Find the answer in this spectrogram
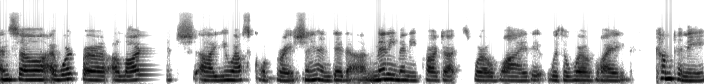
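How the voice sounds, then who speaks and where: With hardly any pauses, a somewhat breathy woman speaks at a fairly slow pace, medium pitch and fairly even intonation. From UK. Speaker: business consultant and podcast host. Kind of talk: interview.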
